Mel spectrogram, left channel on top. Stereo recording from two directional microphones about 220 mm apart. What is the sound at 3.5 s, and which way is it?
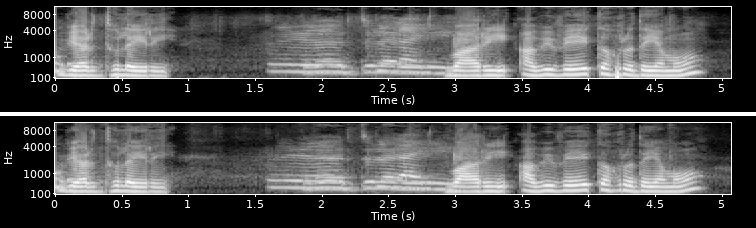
A woman's voice, 40° left (ahead or behind).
